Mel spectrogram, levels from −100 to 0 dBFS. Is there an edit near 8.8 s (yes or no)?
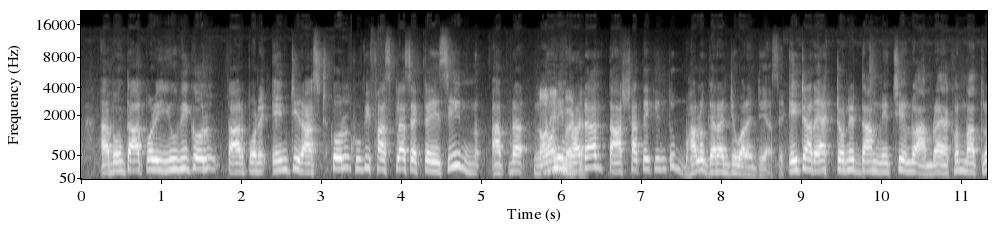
yes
